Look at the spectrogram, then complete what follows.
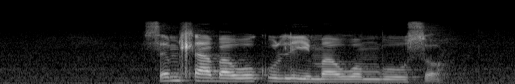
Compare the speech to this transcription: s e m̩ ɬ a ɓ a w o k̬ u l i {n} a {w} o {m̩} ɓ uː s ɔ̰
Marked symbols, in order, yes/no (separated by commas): no, yes, yes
